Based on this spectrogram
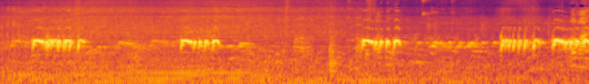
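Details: Zebra dove, local bird prized as a loud lure, repeating brief bursts of fast whistled coos about every two to three seconds, with soft background hum between phrases.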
